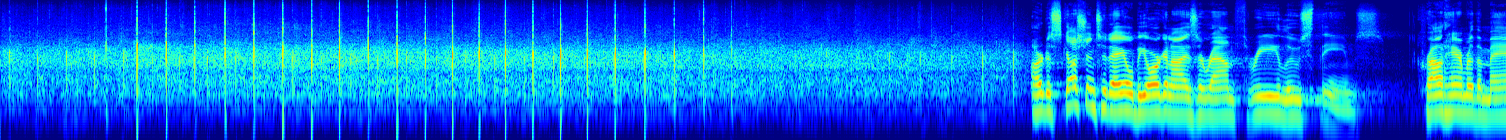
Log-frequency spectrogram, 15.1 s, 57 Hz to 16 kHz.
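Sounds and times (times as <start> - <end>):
close hand claps: 0.0 - 10.3
audience applauding: 0.0 - 10.5.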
